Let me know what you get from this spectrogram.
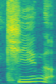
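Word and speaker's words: Quinn: nous avons ici Kate Kin j'en ai pris deux livres d'elle je ne sais pas si c'est Kate Kin ou Kate can on prononce attendez on va voir tout de suite il dis Queen carrément bon le code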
